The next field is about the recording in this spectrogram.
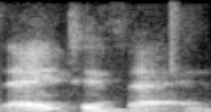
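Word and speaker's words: étouffée: I got the crawfish A2 Fay. Is it A2 Fay? It's A2 Fay.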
